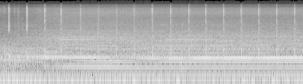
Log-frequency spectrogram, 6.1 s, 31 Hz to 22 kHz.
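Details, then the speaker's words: Ford Taurus started right after oil change with five quarts, run about 20 seconds: catches and settles into steady, even idle with light regular ticking; oil light off immediately, normal. "started up let it run for about 20 seconds not even that really we'll see where we're at for a level it smells like food in here fire in the hole oil light is off immediately"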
